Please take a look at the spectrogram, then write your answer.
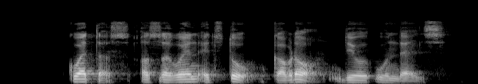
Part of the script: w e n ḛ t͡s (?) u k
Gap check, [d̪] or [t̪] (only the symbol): t̪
